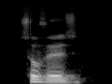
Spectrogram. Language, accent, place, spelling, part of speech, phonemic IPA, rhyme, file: French, France, Lyon, sauveuse, noun, /so.vøz/, -øz, LL-Q150 (fra)-sauveuse.wav
- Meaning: female equivalent of sauveur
